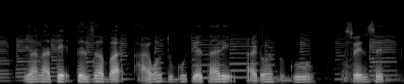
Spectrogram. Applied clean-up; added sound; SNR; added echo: none; Wind instrument, woodwind instrument; 17 dB; none.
